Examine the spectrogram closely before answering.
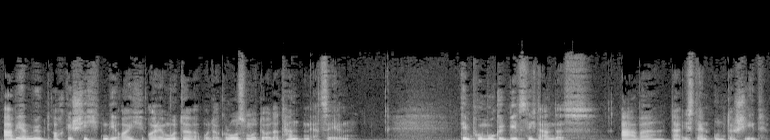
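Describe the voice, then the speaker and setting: A man narrating a children's radio play as a storyteller, talking conversationally to young listeners with gentle, wry amusement. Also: on the low side, wildly swooping pitch, normal speed, vocal fry, slightly rough, heavily acted. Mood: wry, friendly.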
